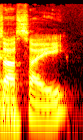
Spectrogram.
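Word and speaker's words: açaí: I got my acai. I got my blackberry. – It is pronounced acai.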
